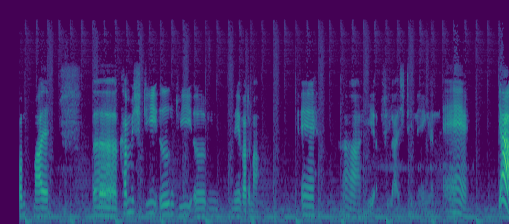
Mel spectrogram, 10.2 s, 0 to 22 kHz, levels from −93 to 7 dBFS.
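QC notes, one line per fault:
0.00–0.39 s cut-off start: digital silence, then sound begins abruptly mid-event at 0.39 s with no attack or fade, because capture began late.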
